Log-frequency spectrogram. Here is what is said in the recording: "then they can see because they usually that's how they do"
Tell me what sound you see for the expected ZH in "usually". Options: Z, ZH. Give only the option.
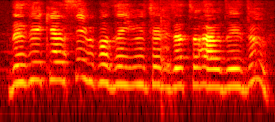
Z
